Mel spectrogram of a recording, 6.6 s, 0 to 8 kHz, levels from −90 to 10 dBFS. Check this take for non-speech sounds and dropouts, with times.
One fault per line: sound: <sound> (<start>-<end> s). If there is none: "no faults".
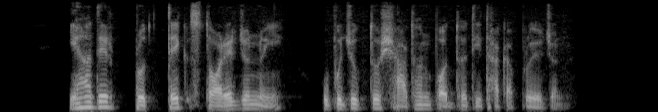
no faults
